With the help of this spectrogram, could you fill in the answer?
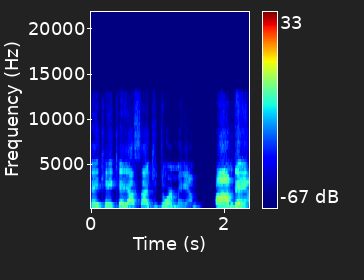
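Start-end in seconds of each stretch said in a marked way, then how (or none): none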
